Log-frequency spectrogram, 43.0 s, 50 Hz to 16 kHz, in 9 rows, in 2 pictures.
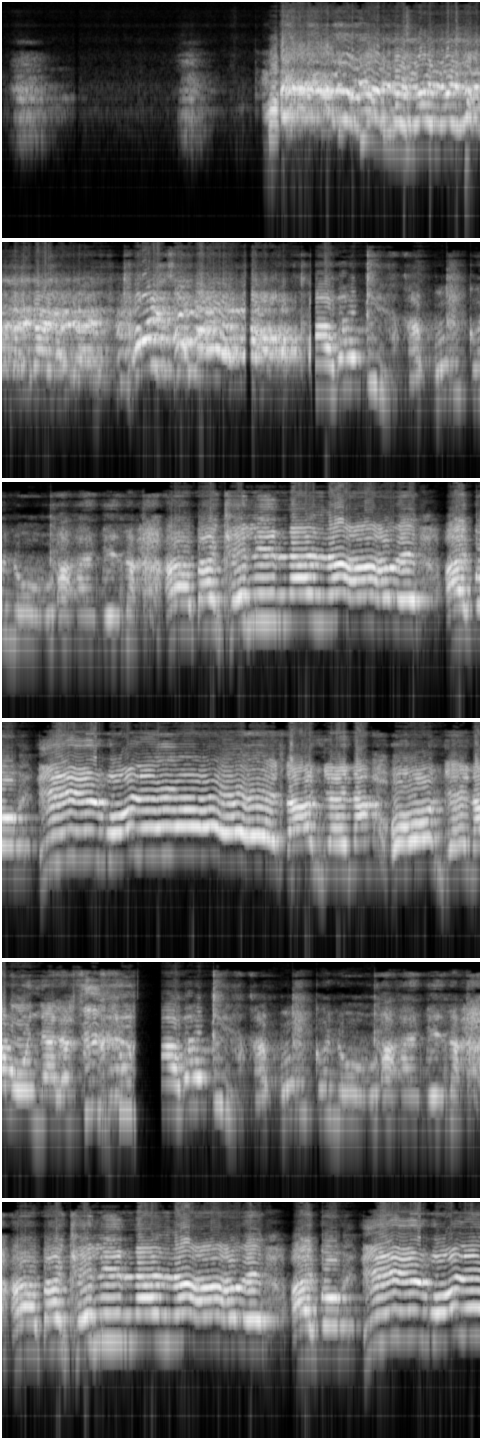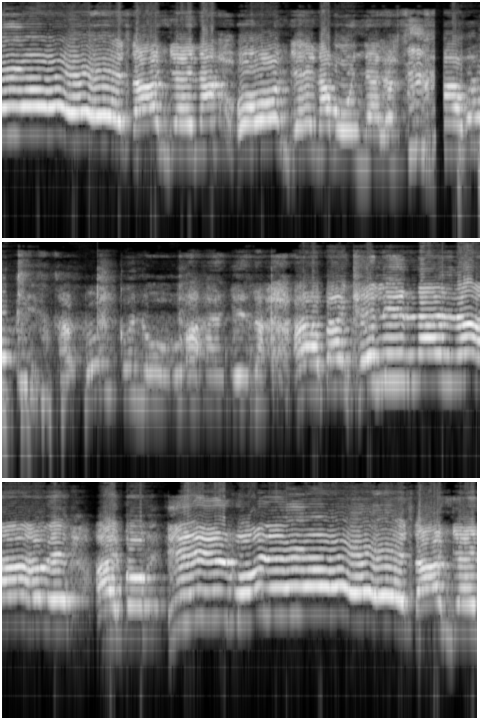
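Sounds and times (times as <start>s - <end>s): high-pitched singing voice: 7.0s - 42.9s.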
